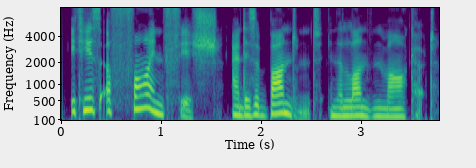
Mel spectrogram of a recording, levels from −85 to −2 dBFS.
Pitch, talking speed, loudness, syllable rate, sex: 190 Hz, 190 wpm, -19 LUFS, 4.7 syllables/s, female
